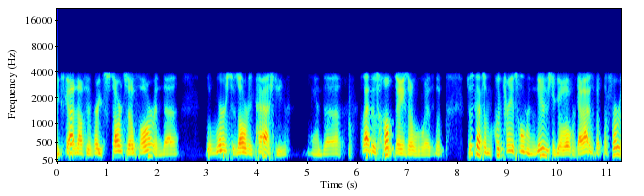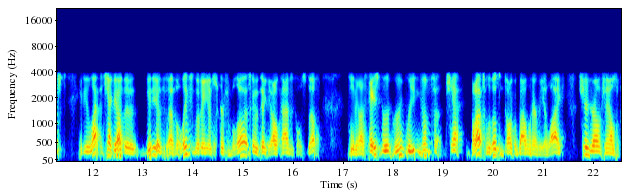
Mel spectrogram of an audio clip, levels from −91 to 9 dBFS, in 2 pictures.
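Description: Codec 2 vocoder damage runs through the whole speech clip: the voice is rebuilt from sine waves using only pitch, voicing, energy and spectral envelope, so it sounds heavily robotic and buzzy, with nothing above 3.8 kHz, which fits a very low 1.2 kbit/s mode.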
